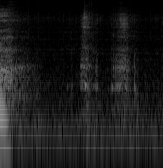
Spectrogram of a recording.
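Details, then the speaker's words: DSM engine turned over by hand with engine off after a new harmonic balancer install: a short high squeak with each bit of rotation, engine feels harder to turn; also heard running at speed, source unconfirmed (owner ruled out spun rod bearing). "know if you heard that but it's like a squeak noise then right there"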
